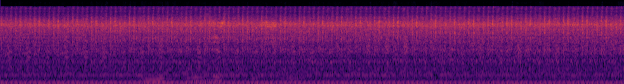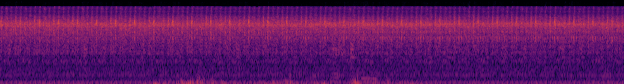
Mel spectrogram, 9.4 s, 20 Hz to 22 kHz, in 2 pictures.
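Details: Toyota 3ZR-FAE engine with CVT, warm idle only: faint uneven tapping with louder clacks, knock quickens when brake pedal is pressed; cause not pinned down.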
